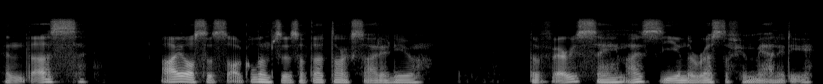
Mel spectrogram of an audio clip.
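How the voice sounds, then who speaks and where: A man acting as a possessive, obsessive male boss in an intimate audio drama. His voice is low and heavily creaky, with a husky rasp. He speaks slowly and deliberately, coaxing with calm menace and formal phrasing. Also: dry recording, heavily acted. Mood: brooding, fascinated. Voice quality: gravelly, husky. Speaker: audio roleplay voice actor. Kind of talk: intimate scripted roleplay monologue.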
